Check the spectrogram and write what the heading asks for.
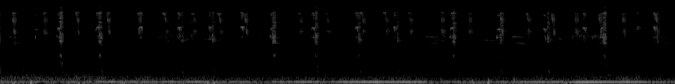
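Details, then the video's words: Grey and red squirrels give quick, high, ticking chirps, loosely spaced and irregular, against a constant low background hum. "Grey & Red Squirrel Sounds"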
